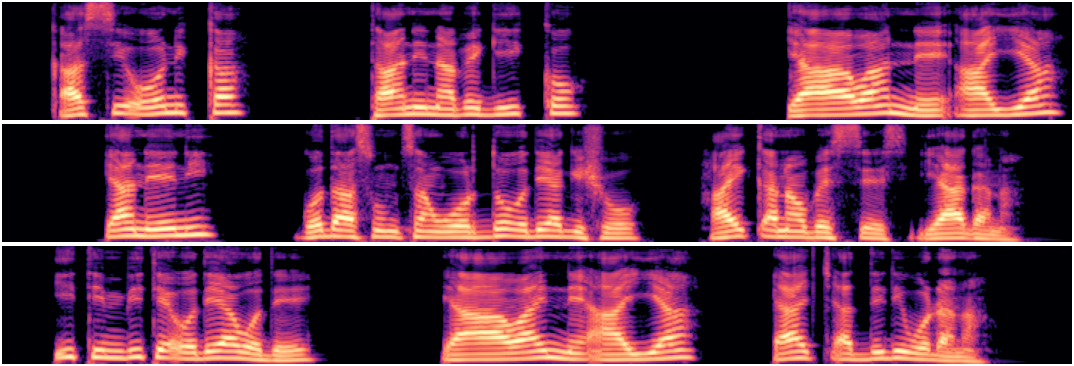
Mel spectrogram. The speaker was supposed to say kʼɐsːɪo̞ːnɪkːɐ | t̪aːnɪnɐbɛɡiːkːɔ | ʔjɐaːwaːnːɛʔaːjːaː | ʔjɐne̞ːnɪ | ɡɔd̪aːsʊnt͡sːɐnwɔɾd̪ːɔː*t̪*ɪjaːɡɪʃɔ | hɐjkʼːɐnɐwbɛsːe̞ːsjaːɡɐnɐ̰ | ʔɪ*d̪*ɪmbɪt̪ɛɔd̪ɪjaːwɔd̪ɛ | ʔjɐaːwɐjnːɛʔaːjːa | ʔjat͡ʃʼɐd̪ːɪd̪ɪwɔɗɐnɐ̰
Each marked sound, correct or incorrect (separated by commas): incorrect, incorrect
